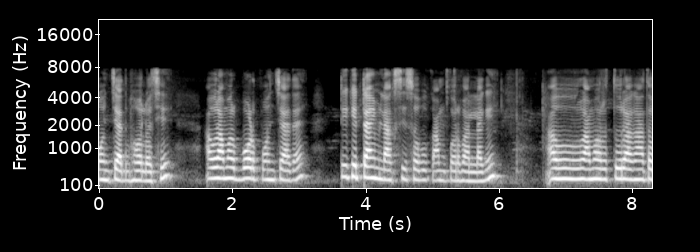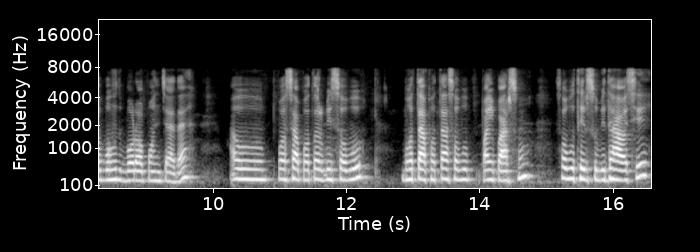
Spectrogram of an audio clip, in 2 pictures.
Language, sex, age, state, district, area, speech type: Odia, female, 45-60, Odisha, Bargarh, urban, spontaneous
